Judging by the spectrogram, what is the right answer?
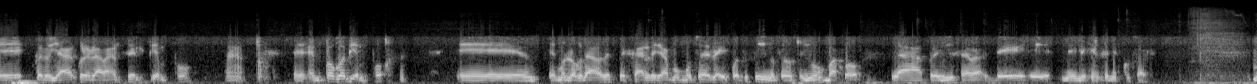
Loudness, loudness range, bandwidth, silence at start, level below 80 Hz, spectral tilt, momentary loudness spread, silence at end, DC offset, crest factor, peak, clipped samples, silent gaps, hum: -17 LUFS; 3 LU; 15 kHz; 0 s; -34 dBFS; -6 dB/octave; 11 LU; 0 s; under 0.1%; 12 dB; -4 dBFS; under 0.1%; none; none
